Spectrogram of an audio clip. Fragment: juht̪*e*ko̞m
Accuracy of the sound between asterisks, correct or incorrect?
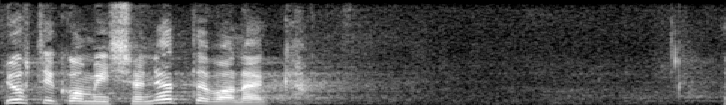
incorrect: i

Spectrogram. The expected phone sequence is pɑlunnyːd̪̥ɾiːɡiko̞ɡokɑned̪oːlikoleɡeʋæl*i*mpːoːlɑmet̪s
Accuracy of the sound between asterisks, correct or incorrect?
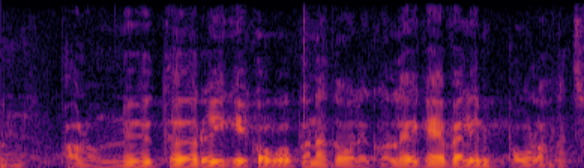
correct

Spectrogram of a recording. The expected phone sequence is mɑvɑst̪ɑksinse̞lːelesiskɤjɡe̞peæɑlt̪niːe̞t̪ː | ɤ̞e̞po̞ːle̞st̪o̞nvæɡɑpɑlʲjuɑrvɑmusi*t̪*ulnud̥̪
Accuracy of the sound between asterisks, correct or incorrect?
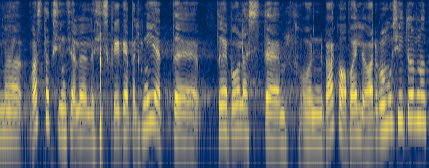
correct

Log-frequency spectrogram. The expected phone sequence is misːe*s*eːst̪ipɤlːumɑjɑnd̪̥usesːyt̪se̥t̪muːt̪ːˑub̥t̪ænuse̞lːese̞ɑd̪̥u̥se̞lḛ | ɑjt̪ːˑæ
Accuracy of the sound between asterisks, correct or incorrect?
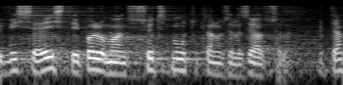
incorrect: none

